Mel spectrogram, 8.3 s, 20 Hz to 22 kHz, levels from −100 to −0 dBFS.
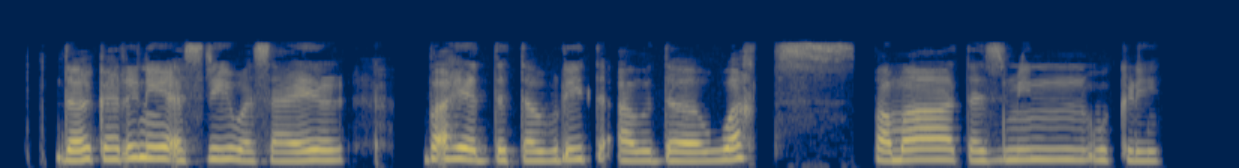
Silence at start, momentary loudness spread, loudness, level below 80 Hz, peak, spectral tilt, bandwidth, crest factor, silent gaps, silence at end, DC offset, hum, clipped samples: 0.4 s; 13 LU; -29 LUFS; -82 dBFS; -12 dBFS; -4 dB/octave; 8 kHz; 16 dB; 2.63-2.82 s, 5.05-5.15 s, 5.73-5.83 s; 0.55 s; under 0.1%; none; under 0.1%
